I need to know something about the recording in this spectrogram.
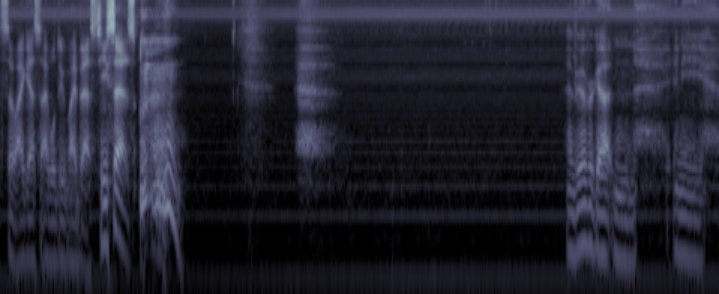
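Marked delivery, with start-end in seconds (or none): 1.9-9.4 slow, gloomy, downcast, depressed voice. Reading out a user's question at his request, in a depressed voice. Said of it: "He asked me to do a depressed voice".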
